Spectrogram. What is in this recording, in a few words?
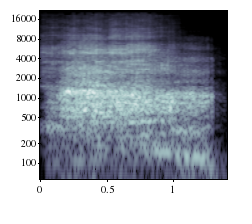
Raptor Play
